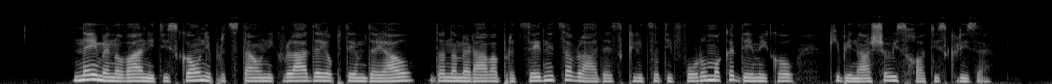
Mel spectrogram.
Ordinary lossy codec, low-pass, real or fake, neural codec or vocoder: Opus, 24 kbps; 7.2 kHz; real; none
